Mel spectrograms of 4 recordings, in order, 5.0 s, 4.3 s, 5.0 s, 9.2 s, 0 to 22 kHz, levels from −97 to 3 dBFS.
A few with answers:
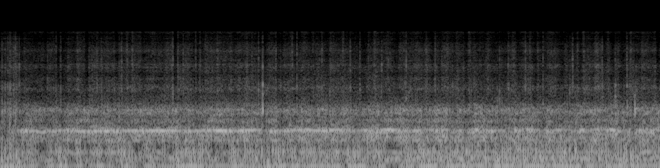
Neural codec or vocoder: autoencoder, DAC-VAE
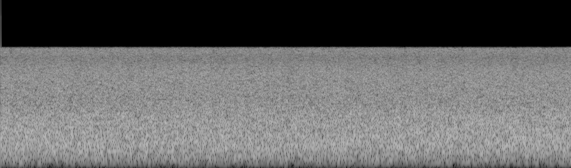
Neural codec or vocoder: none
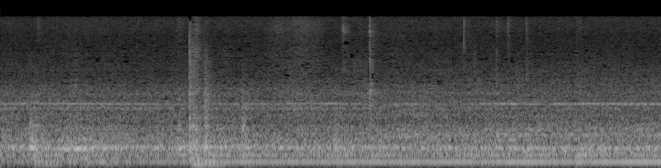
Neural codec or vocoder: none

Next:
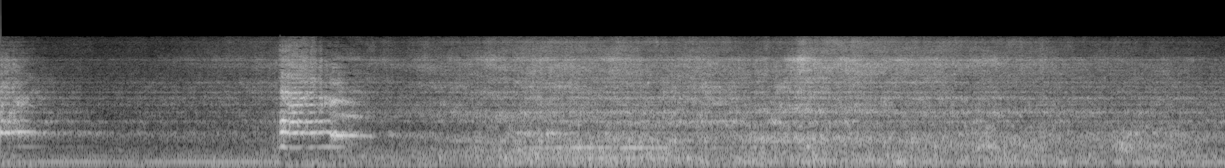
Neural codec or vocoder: codec, HILCodec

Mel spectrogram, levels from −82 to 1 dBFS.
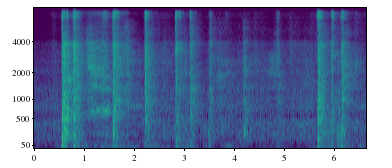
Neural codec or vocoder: autoencoder, DAC-VAE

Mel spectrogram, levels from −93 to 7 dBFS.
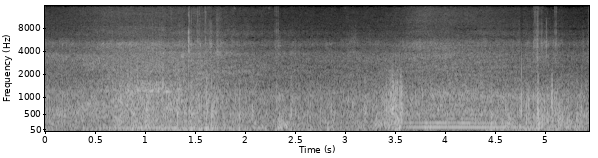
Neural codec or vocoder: none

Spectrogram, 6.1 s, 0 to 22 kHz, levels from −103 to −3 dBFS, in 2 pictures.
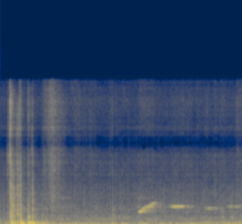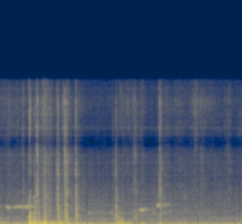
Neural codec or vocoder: vocoder, BigVGAN v2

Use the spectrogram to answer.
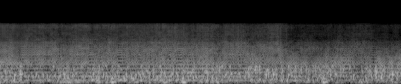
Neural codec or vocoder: vocoder, Vocos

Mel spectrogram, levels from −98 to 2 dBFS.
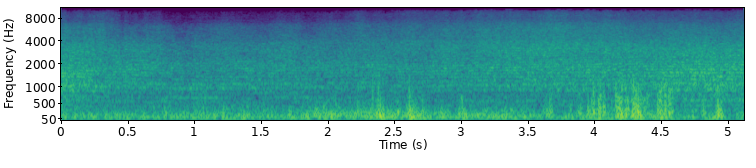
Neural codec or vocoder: none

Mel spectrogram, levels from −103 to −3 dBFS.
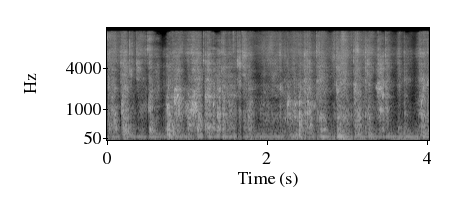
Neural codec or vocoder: autoencoder, DAC-VAE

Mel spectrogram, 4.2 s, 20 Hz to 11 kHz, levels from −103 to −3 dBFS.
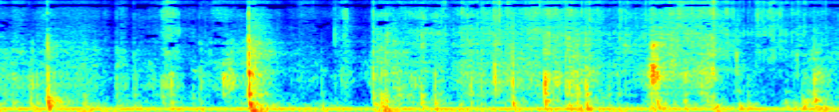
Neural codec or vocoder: none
